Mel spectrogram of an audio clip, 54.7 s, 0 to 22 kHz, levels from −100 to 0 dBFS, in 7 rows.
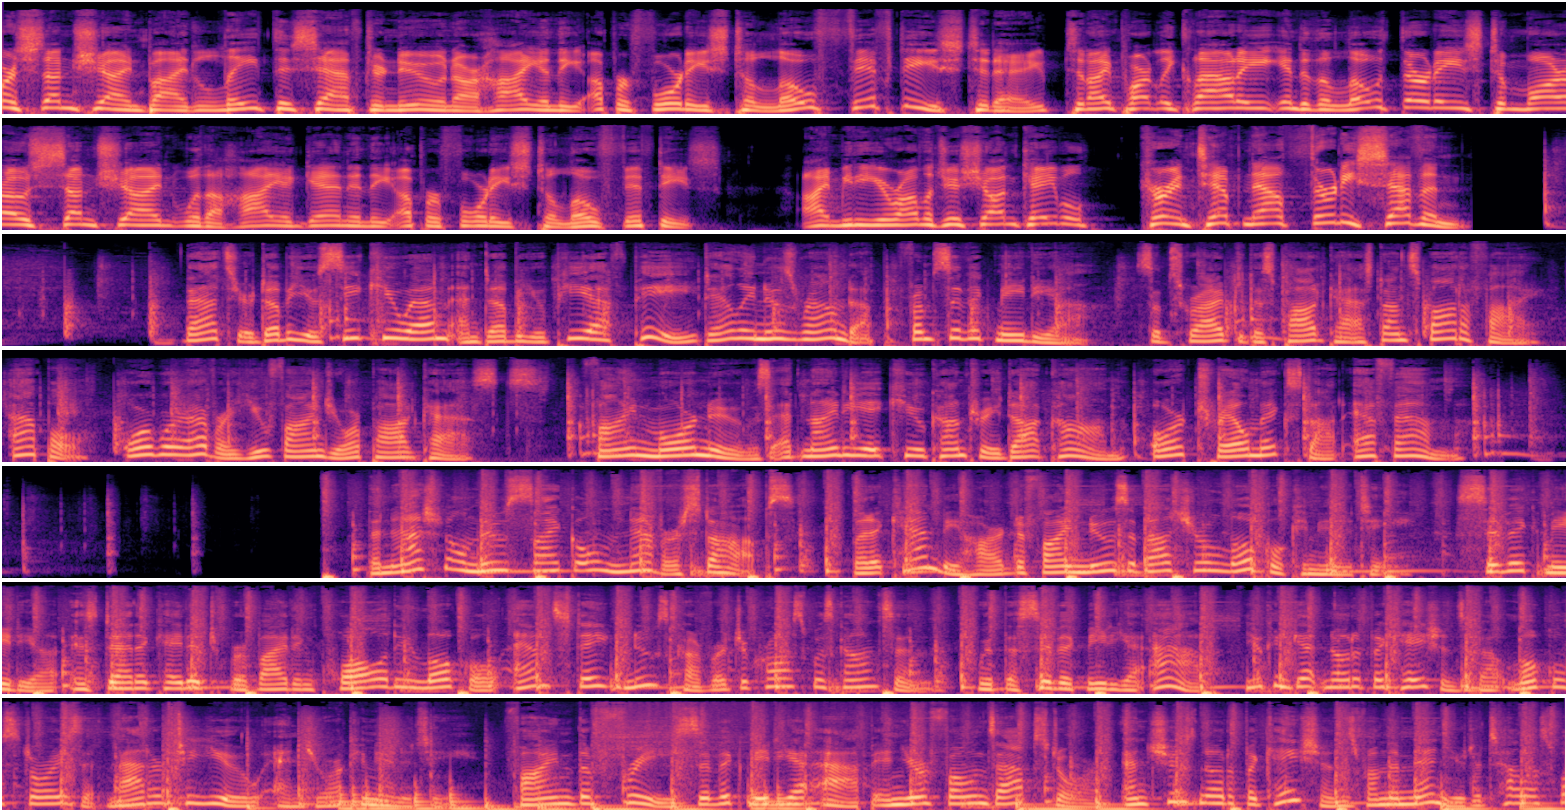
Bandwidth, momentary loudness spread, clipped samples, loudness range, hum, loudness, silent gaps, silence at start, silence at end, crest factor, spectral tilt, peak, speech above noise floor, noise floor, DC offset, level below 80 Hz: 19.5 kHz; 7 LU; under 0.1%; 3 LU; none; -17 LUFS; none; 0 s; 0 s; 16 dB; -5 dB/octave; 0 dBFS; 70 dB; -86 dBFS; under 0.1%; -28 dBFS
